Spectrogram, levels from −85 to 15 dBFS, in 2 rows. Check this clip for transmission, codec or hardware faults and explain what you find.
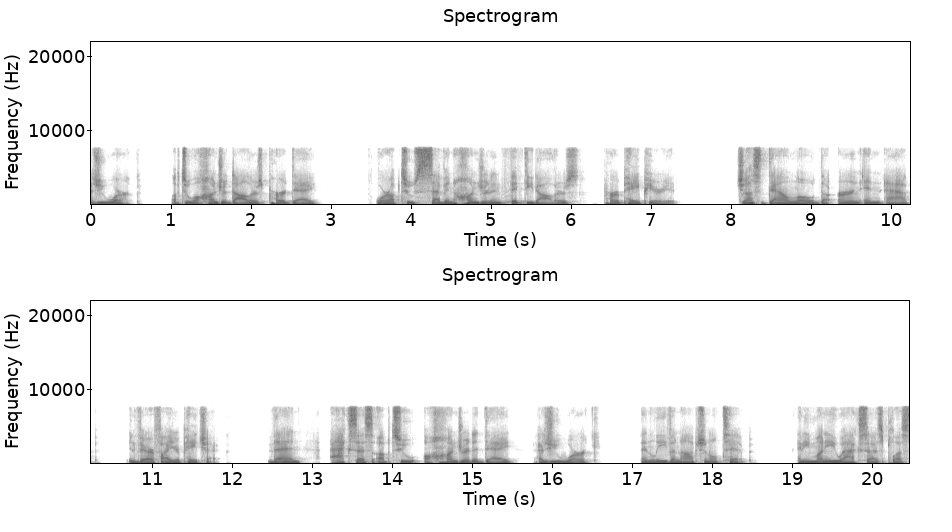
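No transmission, codec or hardware faults found.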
